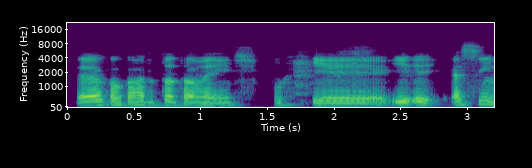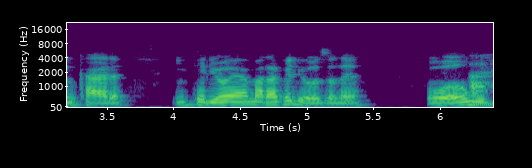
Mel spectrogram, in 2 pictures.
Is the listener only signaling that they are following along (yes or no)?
yes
